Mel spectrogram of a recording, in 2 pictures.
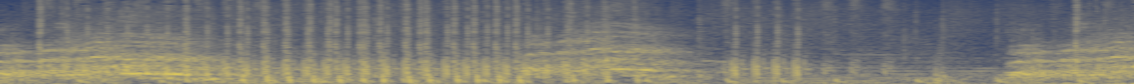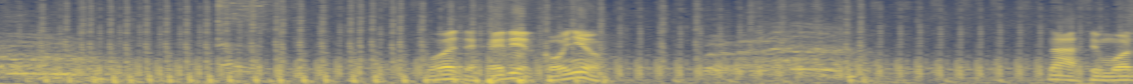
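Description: Rapid game weapon shots patter and pop.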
